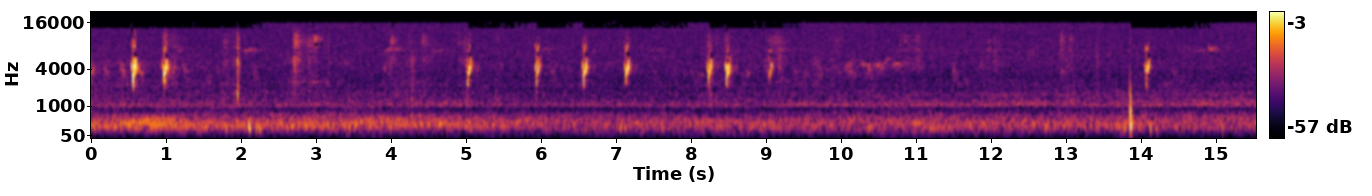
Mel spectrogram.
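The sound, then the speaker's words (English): Bird calls: many brief, high, thin chirps scattered irregularly over a steady low background hum, mostly faint with one sharper click near the end. “Recording bird 306 again.”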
